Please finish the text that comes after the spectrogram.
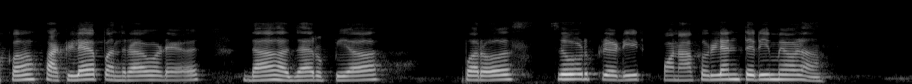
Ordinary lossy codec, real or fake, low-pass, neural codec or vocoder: none; fake; none; codec, 16 kHz, 2 kbps, X-Codec, HuBERT features, trained on LibriSpeech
